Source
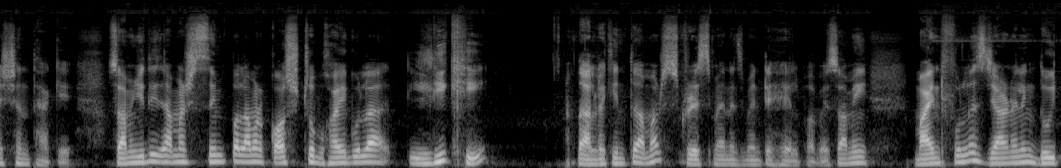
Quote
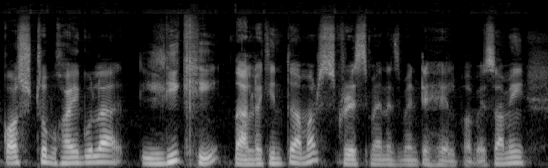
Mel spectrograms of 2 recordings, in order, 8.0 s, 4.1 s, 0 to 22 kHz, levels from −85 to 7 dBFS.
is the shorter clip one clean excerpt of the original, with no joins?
no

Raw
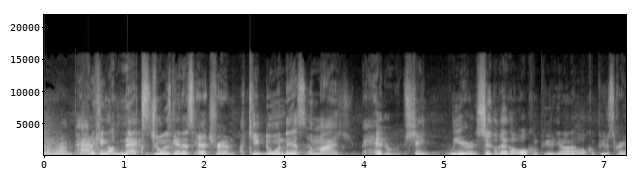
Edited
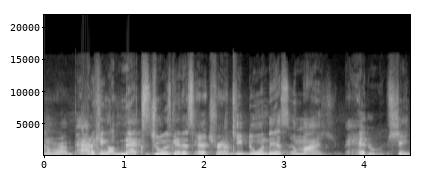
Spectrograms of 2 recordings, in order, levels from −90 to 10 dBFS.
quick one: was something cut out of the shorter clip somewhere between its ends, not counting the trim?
yes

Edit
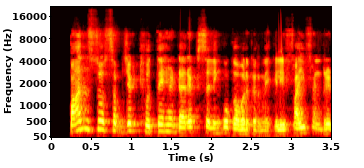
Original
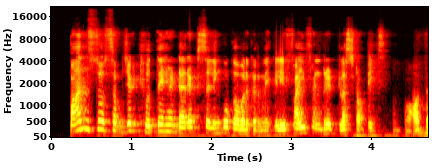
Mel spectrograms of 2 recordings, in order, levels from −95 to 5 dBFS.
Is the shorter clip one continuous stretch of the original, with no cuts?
yes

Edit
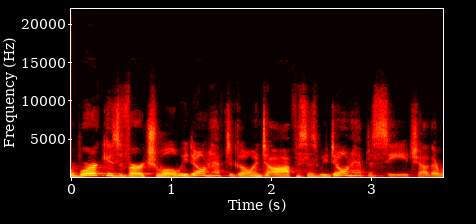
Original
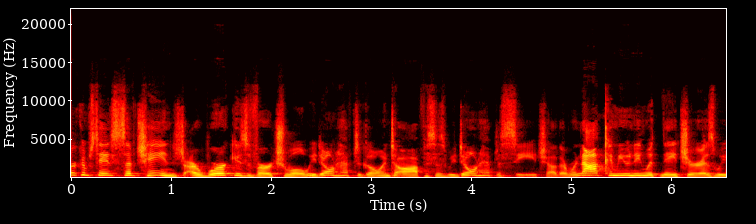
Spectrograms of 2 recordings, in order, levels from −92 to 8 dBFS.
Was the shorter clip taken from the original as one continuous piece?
yes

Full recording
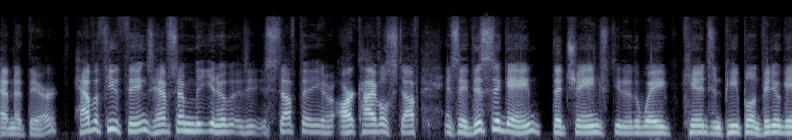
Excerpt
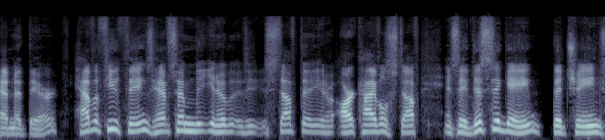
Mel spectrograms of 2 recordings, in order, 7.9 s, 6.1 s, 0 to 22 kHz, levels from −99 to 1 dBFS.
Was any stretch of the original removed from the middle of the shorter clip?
no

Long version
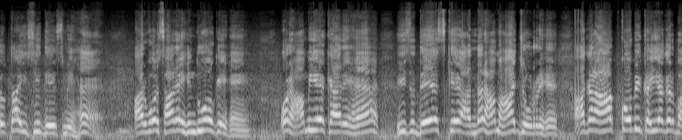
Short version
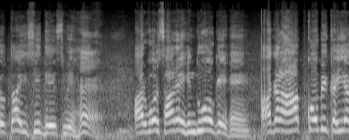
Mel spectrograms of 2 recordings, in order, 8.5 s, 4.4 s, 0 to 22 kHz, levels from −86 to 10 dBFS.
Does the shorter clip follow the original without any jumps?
no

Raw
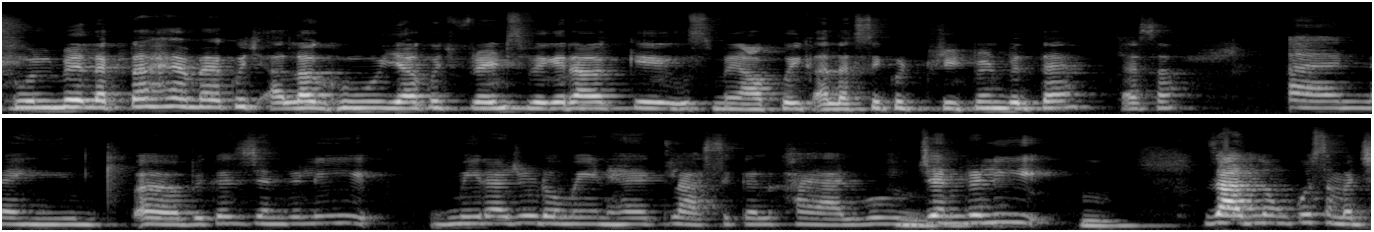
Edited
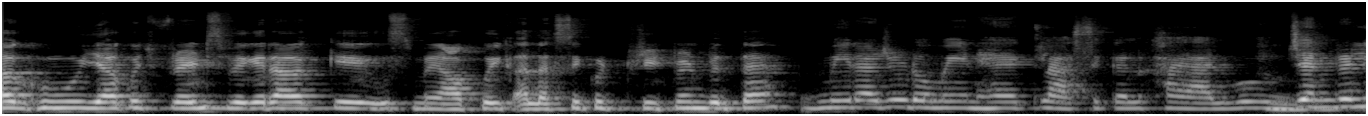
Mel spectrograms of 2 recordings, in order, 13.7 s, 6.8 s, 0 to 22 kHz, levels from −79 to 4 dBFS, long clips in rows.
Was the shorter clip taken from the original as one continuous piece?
no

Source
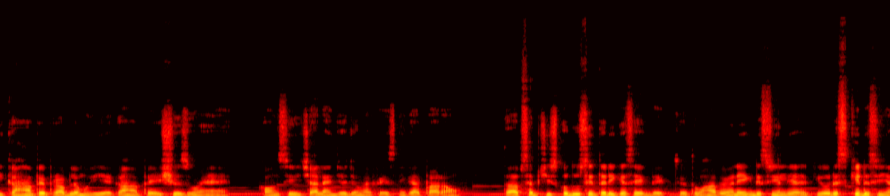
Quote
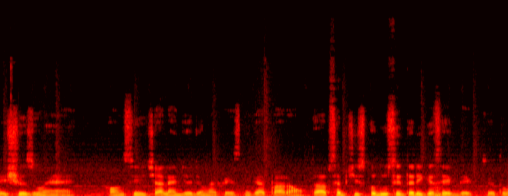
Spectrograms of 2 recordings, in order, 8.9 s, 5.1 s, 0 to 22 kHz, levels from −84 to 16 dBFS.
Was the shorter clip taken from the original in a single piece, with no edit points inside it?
no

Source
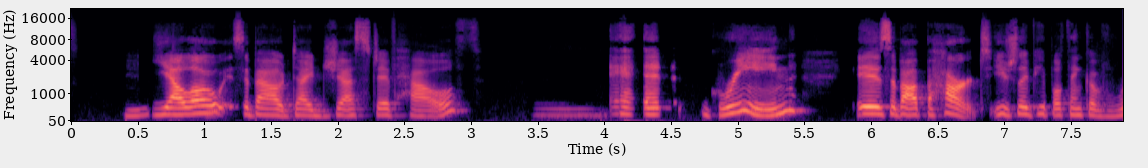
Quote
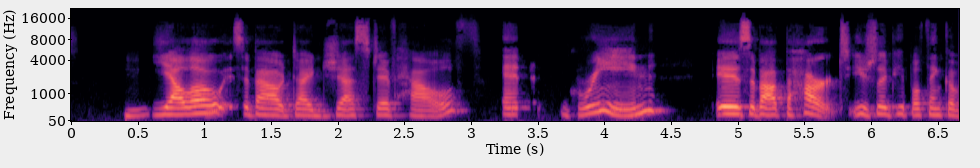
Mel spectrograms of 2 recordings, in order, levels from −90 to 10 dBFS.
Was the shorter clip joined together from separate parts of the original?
yes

